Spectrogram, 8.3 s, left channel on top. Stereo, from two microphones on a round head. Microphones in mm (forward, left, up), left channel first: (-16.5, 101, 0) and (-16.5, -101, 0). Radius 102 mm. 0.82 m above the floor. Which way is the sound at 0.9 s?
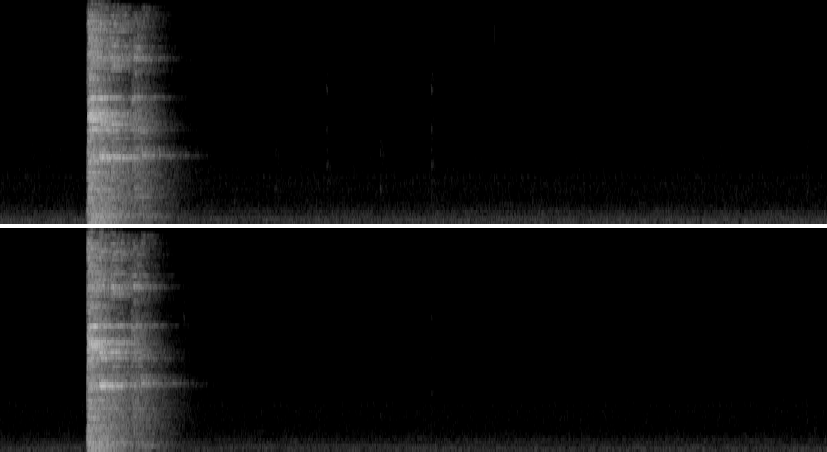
60° right (ahead or behind).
